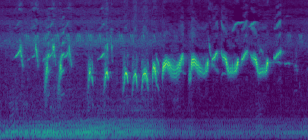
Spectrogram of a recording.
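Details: Morning contest song of a Chinese hwamei: quick upward-flicked notes, then a rhythmic series of short whistles running into rolling, wavering whistled phrases, with a faint low hum beneath.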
